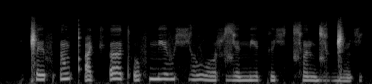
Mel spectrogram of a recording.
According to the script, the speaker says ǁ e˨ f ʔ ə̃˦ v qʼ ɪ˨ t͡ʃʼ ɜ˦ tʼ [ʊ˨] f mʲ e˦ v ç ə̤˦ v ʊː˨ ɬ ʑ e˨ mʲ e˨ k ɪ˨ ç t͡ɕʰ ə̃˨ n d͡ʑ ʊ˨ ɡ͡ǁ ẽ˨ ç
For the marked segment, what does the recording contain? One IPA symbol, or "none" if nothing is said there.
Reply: ʊ˨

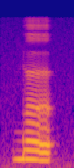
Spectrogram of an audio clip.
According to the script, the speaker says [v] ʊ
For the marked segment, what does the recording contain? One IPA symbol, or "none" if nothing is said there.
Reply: b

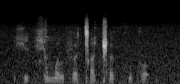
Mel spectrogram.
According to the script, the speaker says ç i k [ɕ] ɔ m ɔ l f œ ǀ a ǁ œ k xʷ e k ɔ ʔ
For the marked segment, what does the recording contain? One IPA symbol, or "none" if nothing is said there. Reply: ɕ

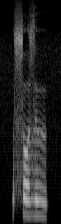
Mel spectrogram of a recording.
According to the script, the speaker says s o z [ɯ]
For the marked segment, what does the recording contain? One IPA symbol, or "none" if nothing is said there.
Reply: ɯ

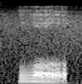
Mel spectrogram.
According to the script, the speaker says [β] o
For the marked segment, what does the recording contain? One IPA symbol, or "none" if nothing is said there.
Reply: β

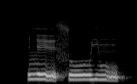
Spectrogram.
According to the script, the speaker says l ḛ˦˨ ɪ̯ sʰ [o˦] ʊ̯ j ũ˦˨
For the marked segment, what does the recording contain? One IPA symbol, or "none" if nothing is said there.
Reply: o˦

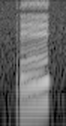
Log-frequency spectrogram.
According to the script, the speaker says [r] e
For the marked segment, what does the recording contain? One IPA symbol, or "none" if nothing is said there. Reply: ɾ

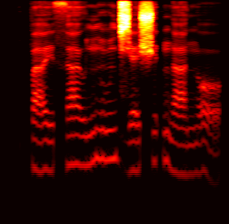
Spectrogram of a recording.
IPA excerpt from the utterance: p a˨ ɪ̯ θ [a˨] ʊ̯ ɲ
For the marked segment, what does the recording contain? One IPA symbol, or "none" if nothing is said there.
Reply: a˦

